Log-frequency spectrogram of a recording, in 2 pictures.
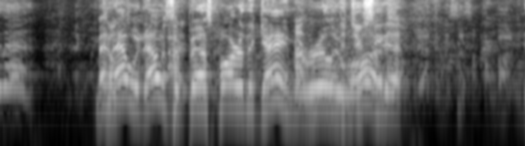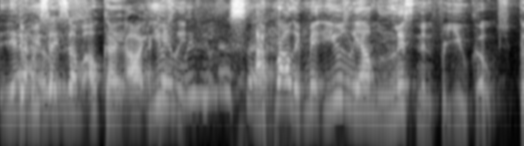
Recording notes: live from Monte De Rey Mexican Restaurant in Kernersville every Tuesday night in season!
